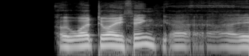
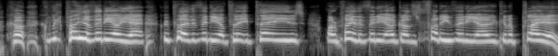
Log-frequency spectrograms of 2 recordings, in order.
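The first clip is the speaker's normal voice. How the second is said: put-on much higher, louder whiny little-kid voice, begging; Piggy; 12 semitones higher, 6 dB louder, faster than usual. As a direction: beg like an impatient little kid. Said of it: "Piggy was like a little fucking like".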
